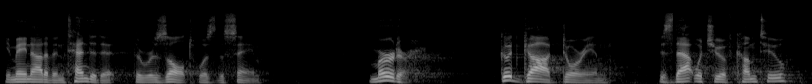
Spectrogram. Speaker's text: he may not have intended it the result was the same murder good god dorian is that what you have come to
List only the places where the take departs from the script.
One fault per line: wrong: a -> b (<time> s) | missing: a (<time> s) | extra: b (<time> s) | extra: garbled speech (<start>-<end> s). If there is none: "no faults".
no faults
